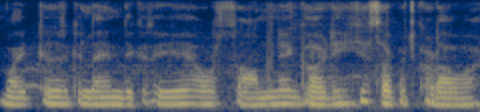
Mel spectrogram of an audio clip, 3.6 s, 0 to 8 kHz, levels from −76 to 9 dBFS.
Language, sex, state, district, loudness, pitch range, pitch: Hindi, male, Bihar, Darbhanga, -19 LUFS, 135-150 Hz, 140 Hz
